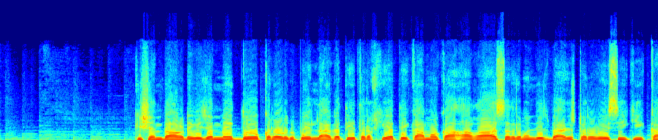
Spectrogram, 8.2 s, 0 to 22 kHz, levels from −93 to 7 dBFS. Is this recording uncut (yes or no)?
yes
